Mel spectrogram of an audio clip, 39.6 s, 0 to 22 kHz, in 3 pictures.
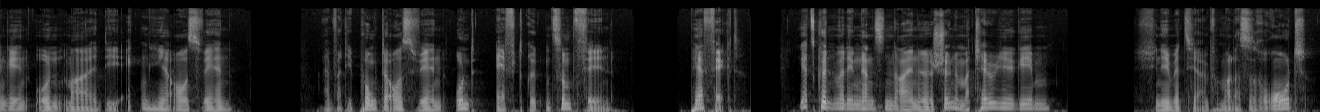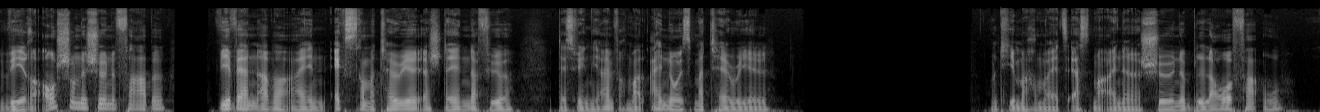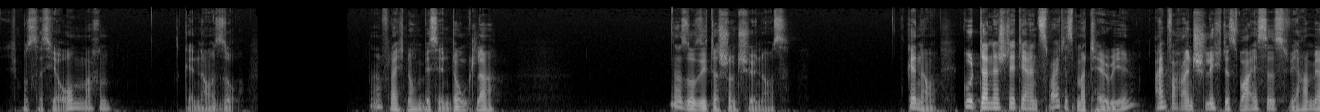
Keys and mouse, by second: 0.3-3.7 right drag, 3.2 f, 3.4 a, 3.7 Tab, 3.7-4.3 middle drag, 4.4 middle drag, 4.5-4.9 middle drag, 5.8 a, 7.2-8.8 drag, 7.2-11.1 right drag, 9.0-11.6 drag, 12.3-13.0 middle drag, 14.4-17.8 middle drag, 17.1-20.9 drag, 20.4 o, 22.8-24.8 drag, 26.0-27.9 drag, 28.9-30.8 drag, 33.5-35.2 drag, 36.3-38.5 drag, 38.5-39.6 middle drag.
